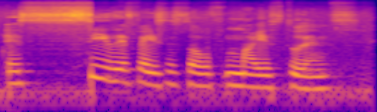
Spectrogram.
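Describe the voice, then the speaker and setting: There's slight noise behind this middle-aged Colombian woman, whose voice is fairly low and darkish. A native Spanish speaker with a Colombian accent, she answers interview questions as a teacher in earnest, halting English, punctuated by brief emphatic phrases.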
